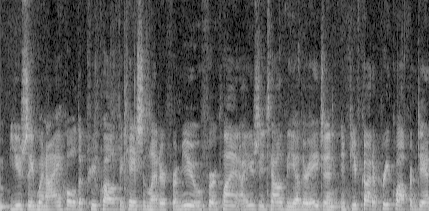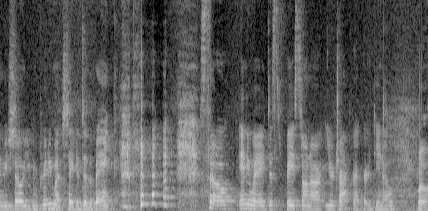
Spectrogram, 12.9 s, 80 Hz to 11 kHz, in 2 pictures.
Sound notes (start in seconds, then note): 8.2 chuckles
